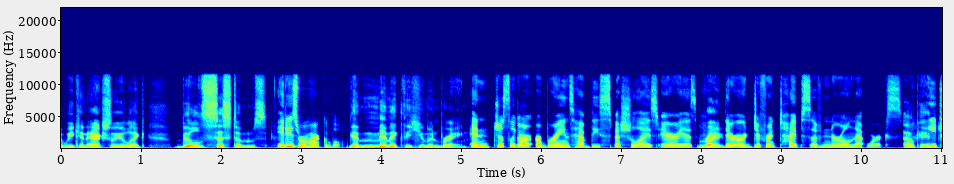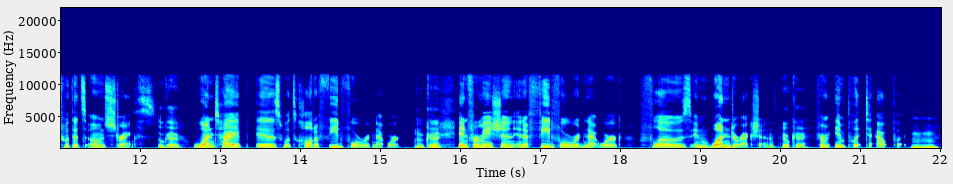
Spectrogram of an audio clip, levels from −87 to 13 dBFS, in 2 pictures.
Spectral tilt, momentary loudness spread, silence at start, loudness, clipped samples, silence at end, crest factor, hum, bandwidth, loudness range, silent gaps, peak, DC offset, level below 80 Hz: -5 dB/octave; 11 LU; 0 s; -26 LUFS; under 0.1%; 0.05 s; 20 dB; none; 12 kHz; 4 LU; none; -4 dBFS; under 0.1%; -44 dBFS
